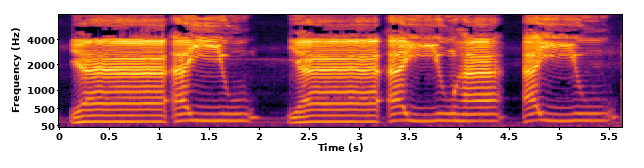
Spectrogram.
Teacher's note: Ya makhraj dia tak bertemu. Jadi dia menyempit sahaja.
